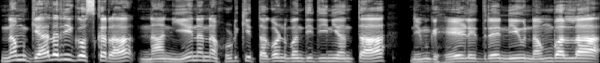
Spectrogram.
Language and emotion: Kannada, surprised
